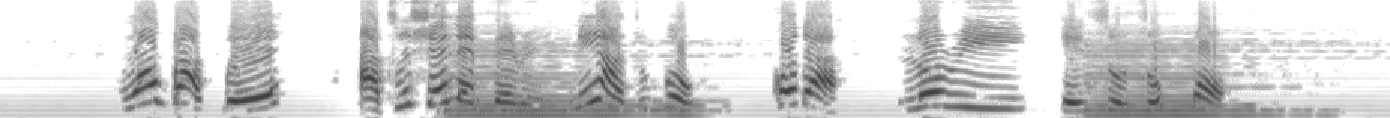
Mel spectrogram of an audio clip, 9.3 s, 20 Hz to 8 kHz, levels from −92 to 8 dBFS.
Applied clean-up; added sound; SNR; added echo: classical method spectral subtraction.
